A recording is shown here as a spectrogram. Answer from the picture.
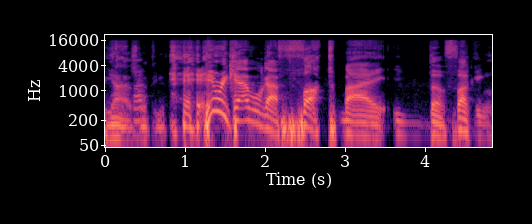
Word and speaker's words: Cavill: It's Cavill.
